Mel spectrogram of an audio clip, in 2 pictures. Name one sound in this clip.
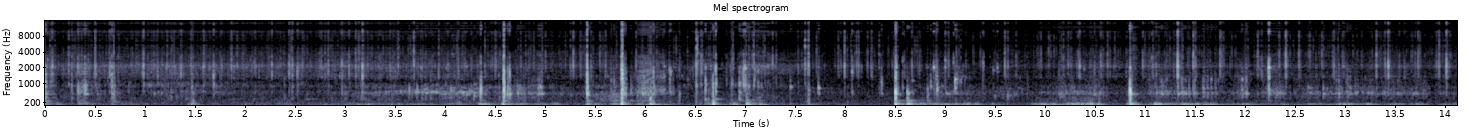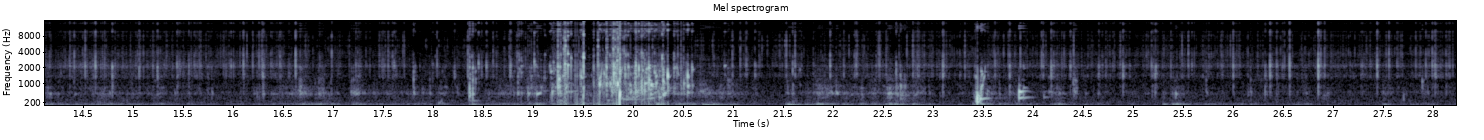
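Water rushes and rumbles low around a diver swimming underwater.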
